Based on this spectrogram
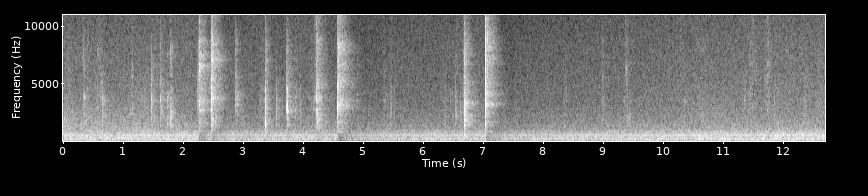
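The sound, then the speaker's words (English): A series of sharp clicks and snaps as the sections of a new, small folding cane with an elastic band lock together. Irregular taps build to several louder clacks over a steady low hum, with no talking. “So I'm gonna see what this looks like. I'm gonna snap it together.”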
